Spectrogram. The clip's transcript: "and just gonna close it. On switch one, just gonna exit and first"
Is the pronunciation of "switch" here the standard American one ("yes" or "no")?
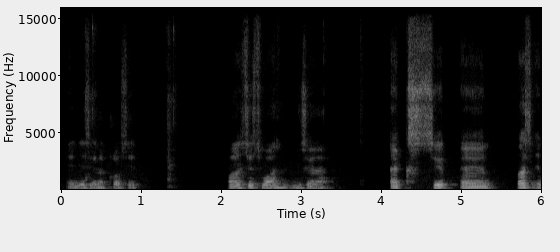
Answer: no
